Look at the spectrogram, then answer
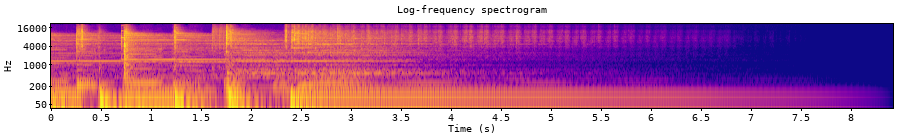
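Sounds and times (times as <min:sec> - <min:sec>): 
instrumental music: 0:00.0 - 0:05.8.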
